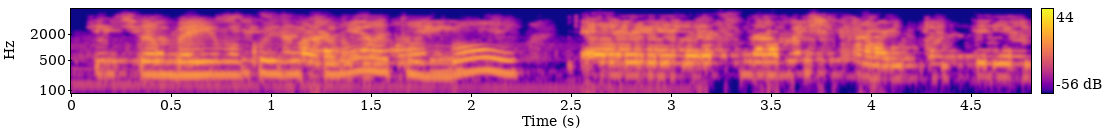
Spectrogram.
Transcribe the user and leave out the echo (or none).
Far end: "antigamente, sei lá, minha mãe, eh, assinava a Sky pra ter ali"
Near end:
também uma coisa que não é tão bom,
